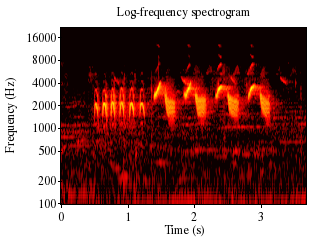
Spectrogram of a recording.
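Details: A chalk-browed mockingbird sings a quick stutter of six clipped notes, then four loud, repeated downward-swooping whistles about every half second.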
